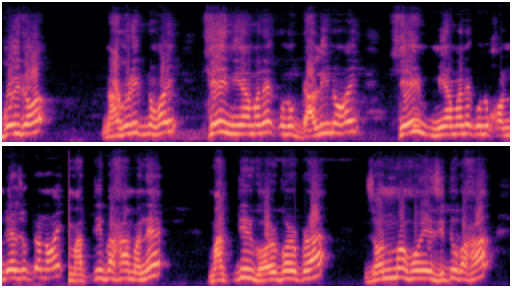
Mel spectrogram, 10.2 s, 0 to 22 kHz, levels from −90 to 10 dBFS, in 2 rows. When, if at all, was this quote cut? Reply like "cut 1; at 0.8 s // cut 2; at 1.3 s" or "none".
cut 1; at 5.7 s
